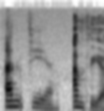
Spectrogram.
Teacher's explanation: stress is at the first syllable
